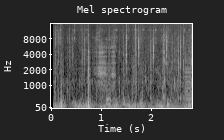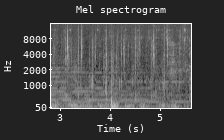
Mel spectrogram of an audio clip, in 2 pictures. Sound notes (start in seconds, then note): 0.0 horse hooves stomping; 2.6 gentle music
